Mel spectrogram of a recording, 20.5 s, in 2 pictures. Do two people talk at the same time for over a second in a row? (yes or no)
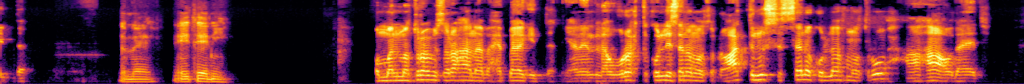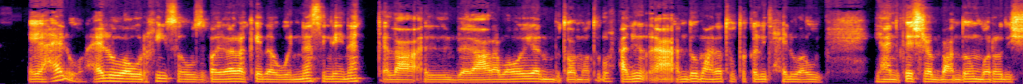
no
